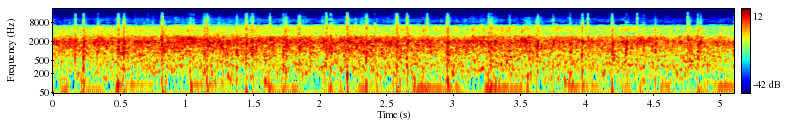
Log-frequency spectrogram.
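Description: A steady burst of audience applause, dense clapping from many hands at an even loudness for several seconds, with no one speaking over it. The audience is welcoming a guest from the tour company Adventures Venezuela on the Tierra de Aventuras programme.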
